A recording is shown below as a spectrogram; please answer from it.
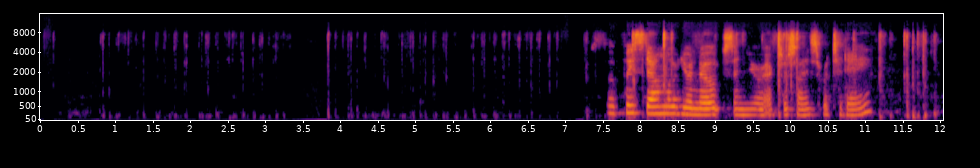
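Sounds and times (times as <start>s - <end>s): faint keyboard typing: 0.0s - 8.6s, 9.3s - 12.0s.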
